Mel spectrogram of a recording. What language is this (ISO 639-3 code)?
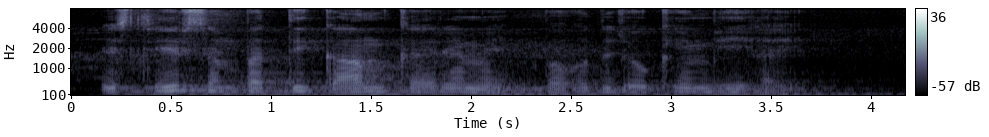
mag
